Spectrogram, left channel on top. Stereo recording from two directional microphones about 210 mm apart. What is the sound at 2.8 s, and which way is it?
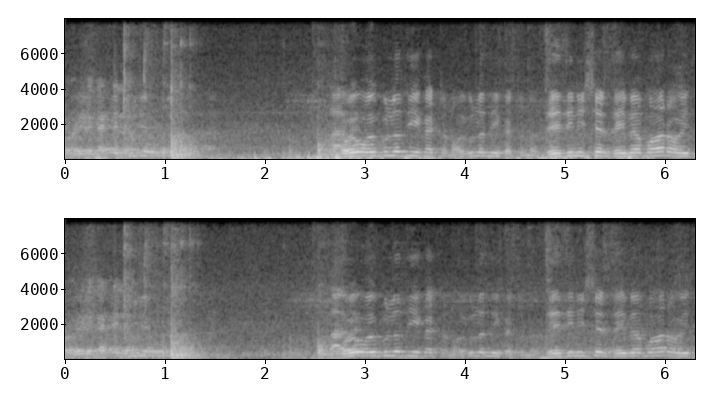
Speech, 20° left (ahead or behind).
